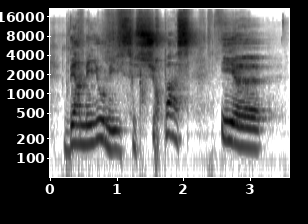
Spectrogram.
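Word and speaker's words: Bermejo: que sur batman damned je vais me prononcer à la française ben may you mais il se surpasse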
